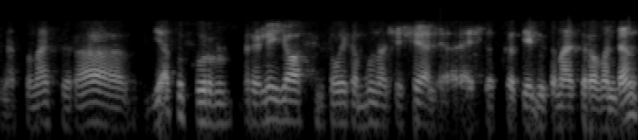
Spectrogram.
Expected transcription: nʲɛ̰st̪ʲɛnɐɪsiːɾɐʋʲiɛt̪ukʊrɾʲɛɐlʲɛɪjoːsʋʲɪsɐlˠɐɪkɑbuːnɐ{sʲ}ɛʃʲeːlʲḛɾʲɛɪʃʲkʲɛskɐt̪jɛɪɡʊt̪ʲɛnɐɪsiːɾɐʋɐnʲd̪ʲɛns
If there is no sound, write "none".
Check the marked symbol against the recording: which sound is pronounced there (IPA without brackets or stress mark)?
ʃʲ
